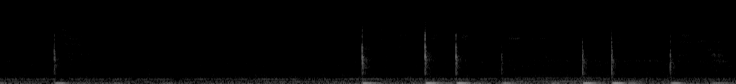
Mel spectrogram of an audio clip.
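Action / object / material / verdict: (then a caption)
scrape / chalk stick on a wood-framed chalkboard / chalk / none. A hand writes digits with a white chalk stick on a small, solid, flat wood-framed chalkboard. Eight short, sharp chalk taps and scratches are heard at irregular intervals, with bright ticks over a quiet, steady low hum.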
